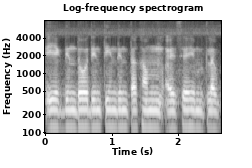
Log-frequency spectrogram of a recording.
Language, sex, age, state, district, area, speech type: Hindi, male, 18-30, Uttar Pradesh, Pratapgarh, urban, spontaneous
